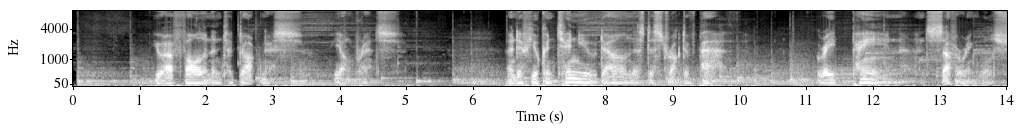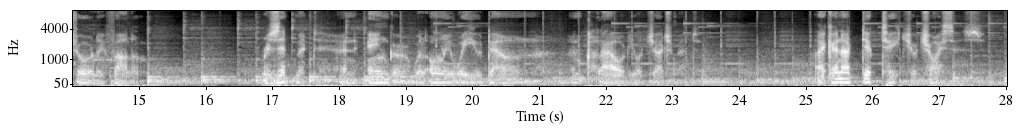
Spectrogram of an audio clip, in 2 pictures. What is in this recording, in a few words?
Animation Aged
